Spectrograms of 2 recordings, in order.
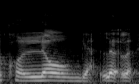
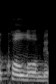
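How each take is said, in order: First: "Colômbia" lower, with the L held and clearly tongued; well-articulated L. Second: "Colômbia" in the everyday way, L passed over quickly; lightly articulated L. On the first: Teacher showing students the Spanish L, firmly articulated L. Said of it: "bem articulado". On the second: Teacher showing what she doesn't say, casual light L. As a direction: say "Colômbia" with an unemphasised L. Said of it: "então eu não falo Colômbia". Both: Shown as a demonstration.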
